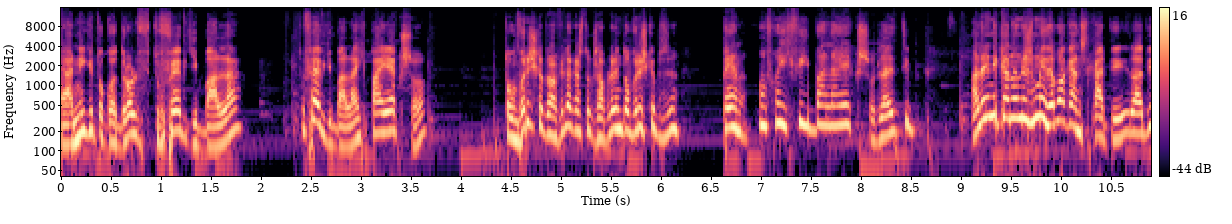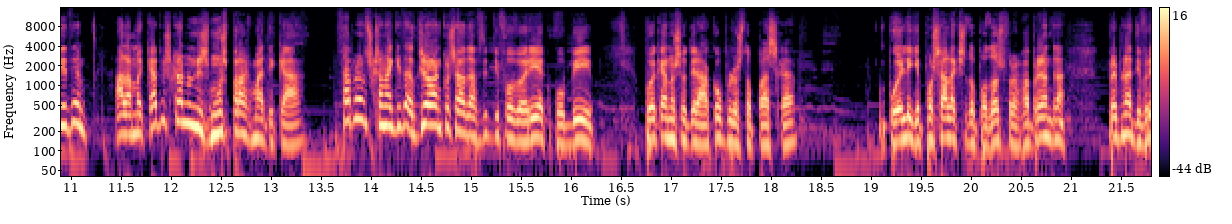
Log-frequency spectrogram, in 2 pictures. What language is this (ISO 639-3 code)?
ell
